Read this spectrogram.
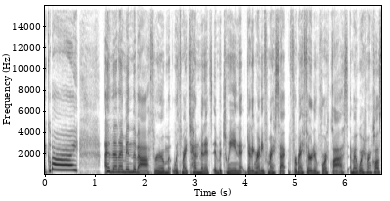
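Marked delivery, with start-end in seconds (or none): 0.0-0.6 very high, drawn-out goodbye; imitated chirpy instructor send-off; singsong farewell. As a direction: sing it out high, holding the last vowel. Retold class sign-off.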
